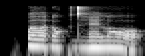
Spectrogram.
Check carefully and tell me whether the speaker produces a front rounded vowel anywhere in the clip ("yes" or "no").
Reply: no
